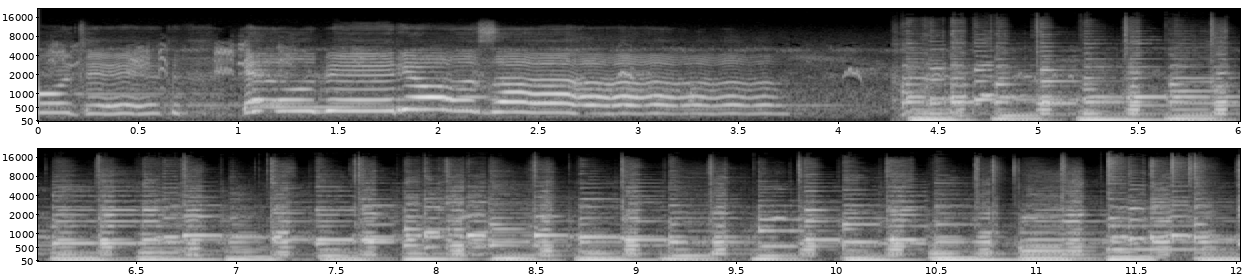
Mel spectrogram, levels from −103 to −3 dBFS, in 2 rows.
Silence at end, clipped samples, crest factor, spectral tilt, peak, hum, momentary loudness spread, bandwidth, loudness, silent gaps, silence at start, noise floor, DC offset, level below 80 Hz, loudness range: 0 s; under 0.1%; 14 dB; -6 dB/octave; -10 dBFS; none; 8 LU; 16 kHz; -25 LUFS; none; 0 s; -45 dBFS; under 0.1%; -30 dBFS; 3 LU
